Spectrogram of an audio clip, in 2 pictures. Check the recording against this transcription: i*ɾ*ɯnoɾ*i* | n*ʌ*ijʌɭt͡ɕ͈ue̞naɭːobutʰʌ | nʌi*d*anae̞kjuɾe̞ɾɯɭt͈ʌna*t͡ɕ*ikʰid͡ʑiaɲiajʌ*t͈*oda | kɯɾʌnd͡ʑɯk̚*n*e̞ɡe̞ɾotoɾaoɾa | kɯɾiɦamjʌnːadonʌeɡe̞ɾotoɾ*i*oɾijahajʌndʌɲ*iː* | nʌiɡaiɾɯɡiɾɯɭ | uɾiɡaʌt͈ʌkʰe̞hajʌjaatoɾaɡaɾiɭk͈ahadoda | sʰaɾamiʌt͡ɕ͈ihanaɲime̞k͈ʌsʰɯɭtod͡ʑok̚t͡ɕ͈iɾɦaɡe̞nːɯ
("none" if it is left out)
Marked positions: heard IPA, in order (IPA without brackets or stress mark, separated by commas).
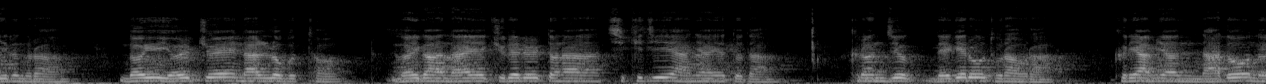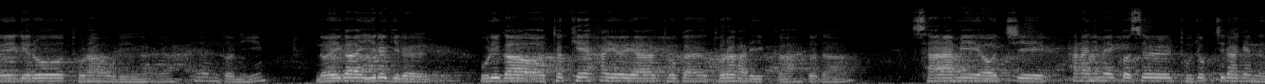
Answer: ɾ, a, ʌ, ɡ, t͡ɕ, t͈, n, a, i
